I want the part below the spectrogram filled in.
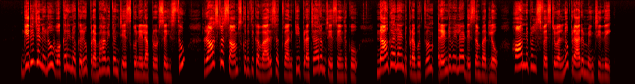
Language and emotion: Telugu, neutral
